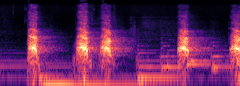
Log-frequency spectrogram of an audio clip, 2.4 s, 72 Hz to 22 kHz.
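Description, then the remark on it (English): A dog, Luna, barks five times in an uneven rhythm, loud, with a low steady hum beneath and no talking. “So Luna, on a scale of 1 to 5, how many doggy treats do you give this story?”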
